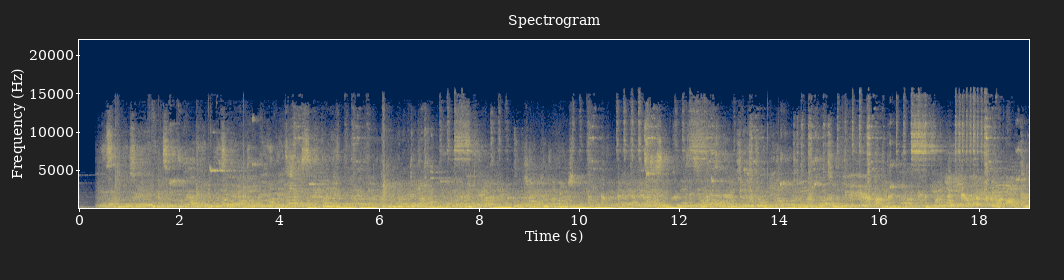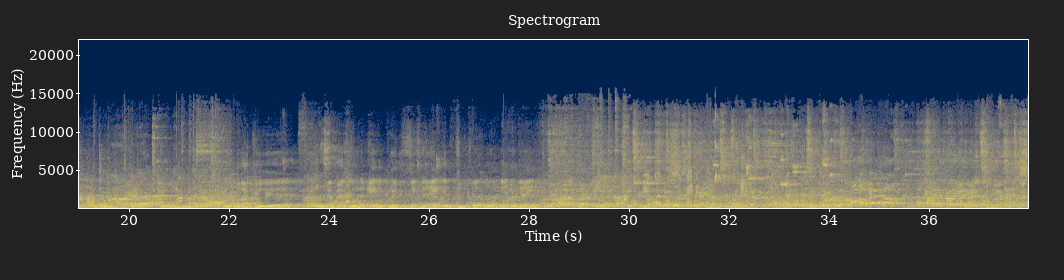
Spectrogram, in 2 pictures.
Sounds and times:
Speech: 0.5s - 37.9s.

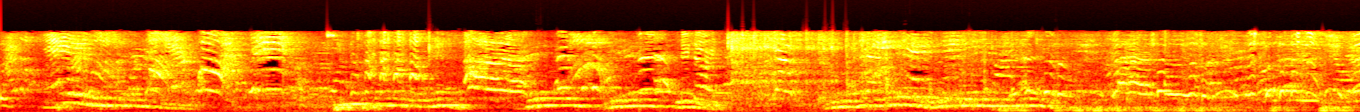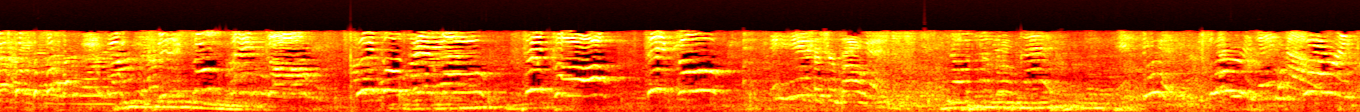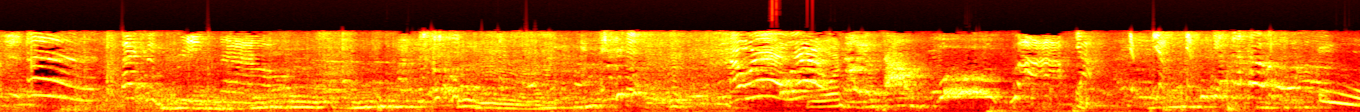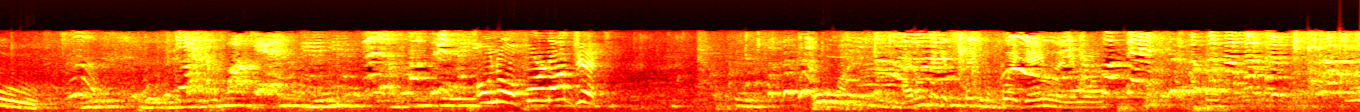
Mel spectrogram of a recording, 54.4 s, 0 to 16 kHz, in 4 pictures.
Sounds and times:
Child speech, kid speaking: 0.0s - 3.1s, 4.5s - 30.4s, 31.2s - 33.8s, 34.4s - 40.7s, 41.5s - 46.9s, 48.2s - 54.4s.

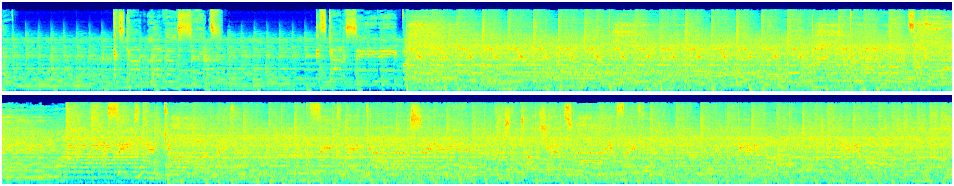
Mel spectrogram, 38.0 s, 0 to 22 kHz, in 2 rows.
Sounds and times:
Electric guitar: 0.0s - 38.0s.

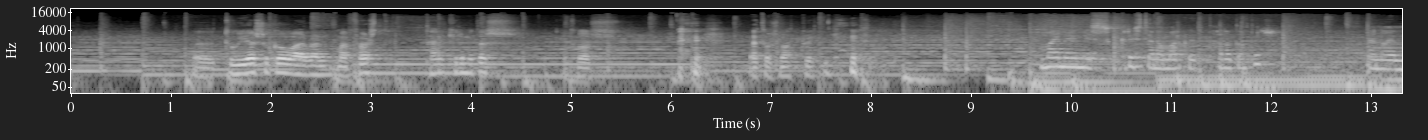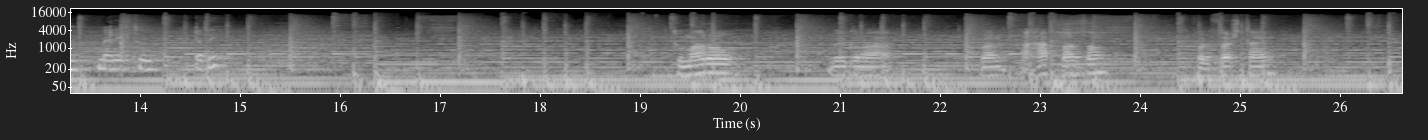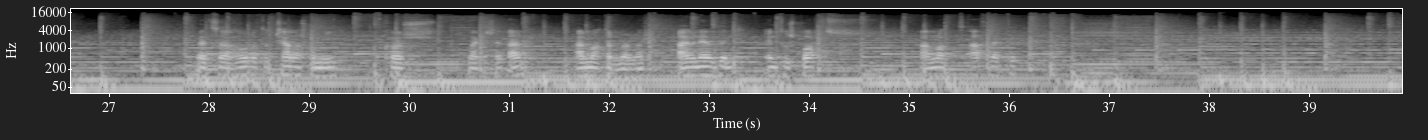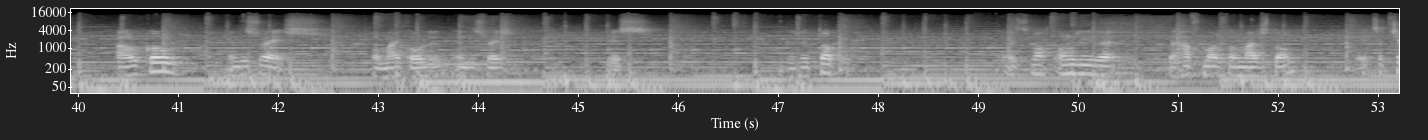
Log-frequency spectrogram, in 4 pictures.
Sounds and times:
Music: 0.0s - 53.2s.

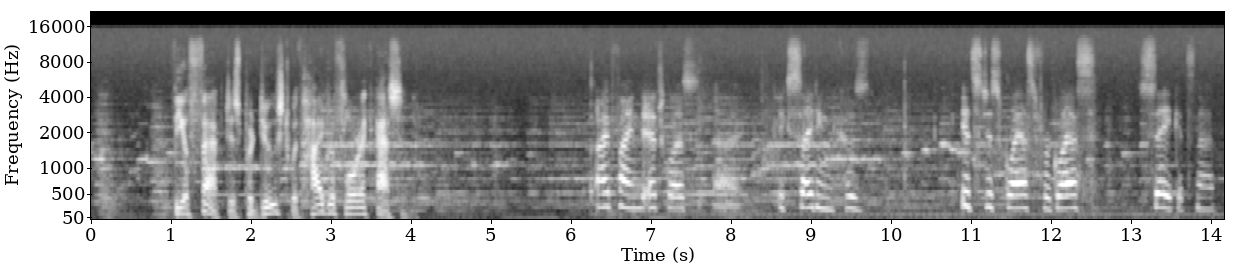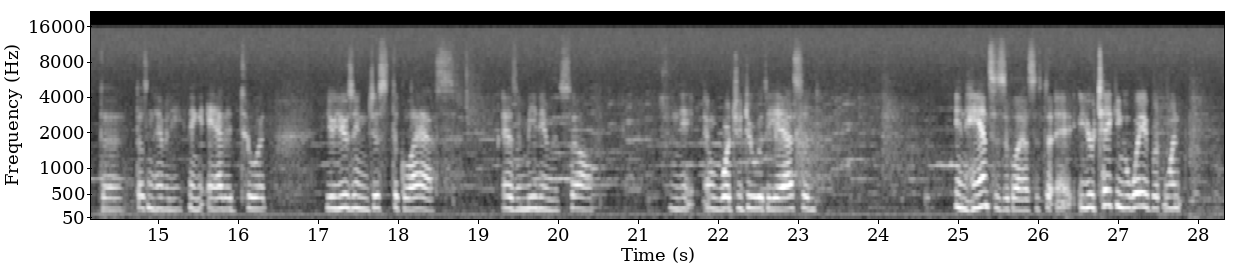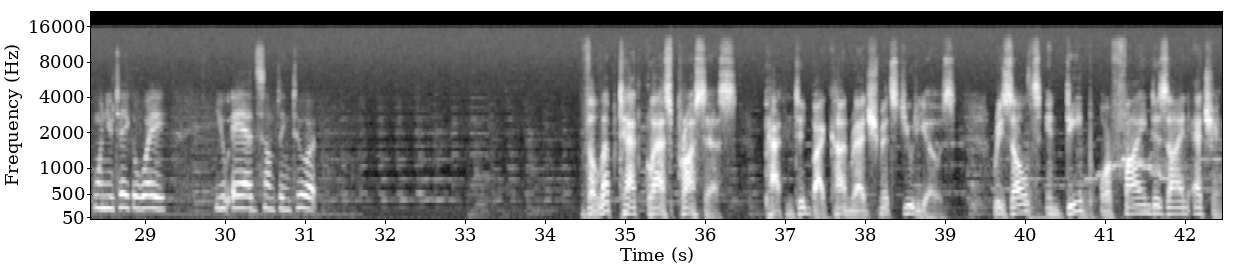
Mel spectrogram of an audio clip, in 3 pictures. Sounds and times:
Music: 0.0s - 42.4s
Speech: 1.0s - 4.1s, 6.3s - 9.8s, 10.9s - 12.6s, 13.2s - 16.4s, 17.1s - 20.5s, 21.4s - 23.3s, 25.0s - 27.8s, 28.4s - 29.3s, 29.9s - 31.2s, 34.5s - 42.4s.

